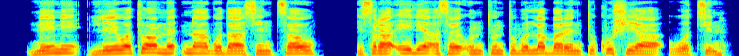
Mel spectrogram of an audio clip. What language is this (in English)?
Dawro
